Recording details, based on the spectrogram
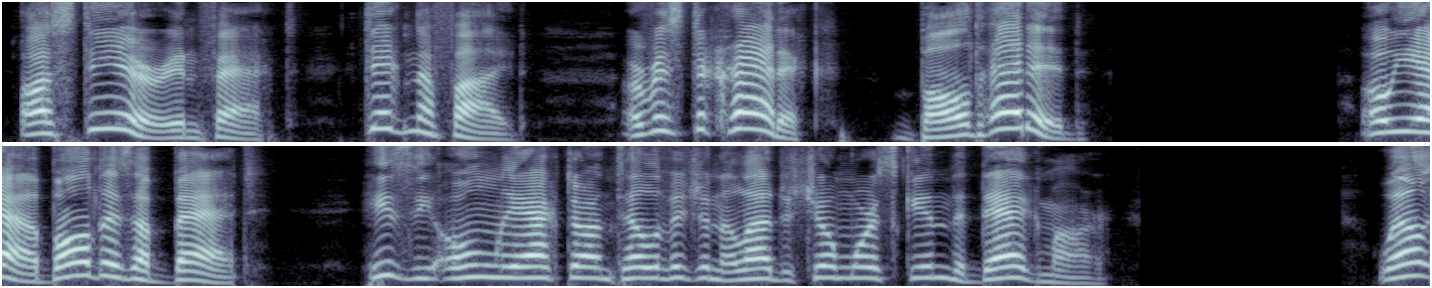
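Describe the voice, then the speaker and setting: A brash, fast-mouthed tavern manager, played by a man in a radio comedy, with a high, bright voice for a man. He talks in cocky, ungrammatical tough-guy patter. The sound is dry and close, with no room around it. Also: dry recording. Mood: wisecracking. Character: wisecracking middle-aged male tavern manager. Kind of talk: old-time radio comedy recreation.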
